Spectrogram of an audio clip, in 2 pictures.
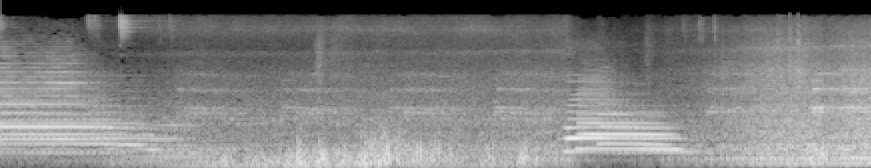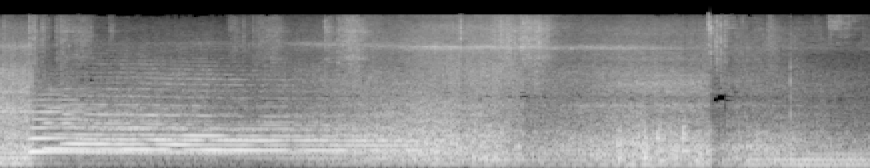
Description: A train is chugging along and sounding its horn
